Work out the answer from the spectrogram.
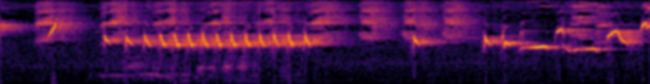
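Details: White-rumped shama singing as a lure to stir other birds to sing: rising whistles, then a fast rattling trill of about fifteen identical notes, followed by varied, chattering, slurred whistled phrases.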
